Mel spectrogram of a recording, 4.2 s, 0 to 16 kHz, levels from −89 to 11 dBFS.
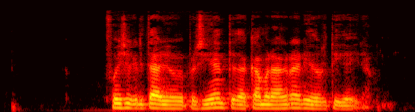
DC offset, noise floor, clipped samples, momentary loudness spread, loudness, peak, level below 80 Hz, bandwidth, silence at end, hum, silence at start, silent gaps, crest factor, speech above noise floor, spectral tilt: under 0.1%; -75 dBFS; under 0.1%; 9 LU; -23 LUFS; -6 dBFS; -64 dBFS; 10 kHz; 0.45 s; none; 1.05 s; none; 18 dB; 53 dB; -7.5 dB/octave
